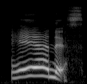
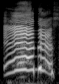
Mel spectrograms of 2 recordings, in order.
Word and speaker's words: anise: Okay, this is called sweet Cicely, or, and I gotta say this word carefully, Anise. Anise, I said it right this time, because it sounds like, you know.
